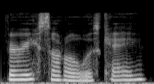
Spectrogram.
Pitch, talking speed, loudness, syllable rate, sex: 205 Hz, 155 wpm, -16 LUFS, 4.1 syllables/s, female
